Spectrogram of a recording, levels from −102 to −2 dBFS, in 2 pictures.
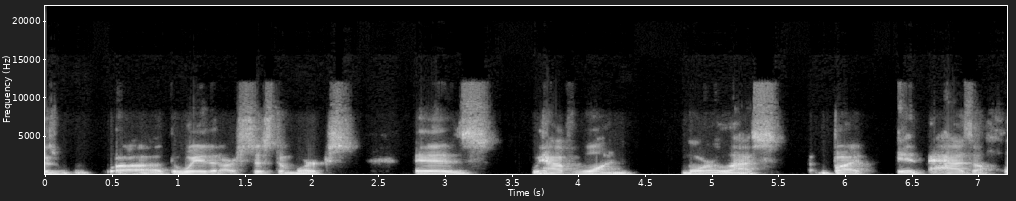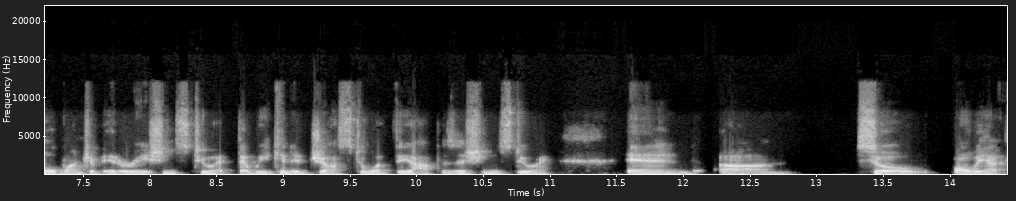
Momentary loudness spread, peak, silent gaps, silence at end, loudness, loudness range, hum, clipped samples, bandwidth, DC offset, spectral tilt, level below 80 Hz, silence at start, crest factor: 10 LU; -2 dBFS; none; 0 s; -19 LUFS; 2 LU; none; under 0.1%; 12.5 kHz; under 0.1%; -4.5 dB/octave; -44 dBFS; 0 s; 16 dB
